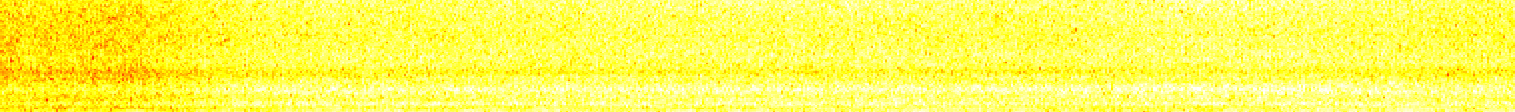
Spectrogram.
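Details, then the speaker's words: Thermaltake Thunderblade fan on bench test: steady hum with a clear mid-pitched tone and strong airy rush, much louder than the CPU fan. "but that is louder than the Spy fan by a long chalk"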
